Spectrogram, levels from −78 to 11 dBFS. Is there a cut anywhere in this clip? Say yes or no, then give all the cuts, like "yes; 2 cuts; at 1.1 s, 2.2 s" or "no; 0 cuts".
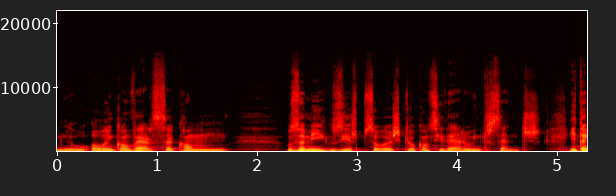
no; 0 cuts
